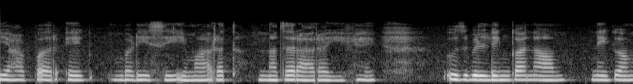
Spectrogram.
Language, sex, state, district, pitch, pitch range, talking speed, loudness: Hindi, female, Odisha, Khordha, 205 Hz, 200-210 Hz, 140 wpm, -16 LUFS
